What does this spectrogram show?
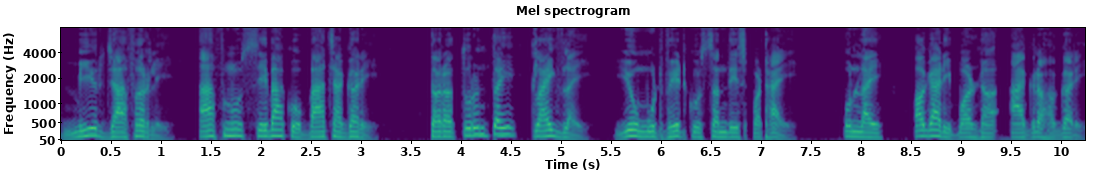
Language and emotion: Nepali, neutral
